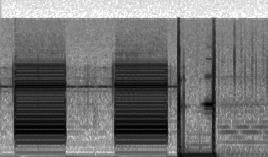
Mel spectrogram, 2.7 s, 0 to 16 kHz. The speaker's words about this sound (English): Woodland Hills 3-5 signature noise is on the busy signal too. I'll filter out the tone so it's emphasized. And here's that noise again, this time under the busy signal.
